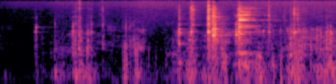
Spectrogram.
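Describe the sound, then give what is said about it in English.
An adjustable crescent wrench is handled, giving a busy run of small metallic clicks, ratchety ticks and rattles that grow slightly louder toward the end, with no talk. “I've got a wrench. I've got a, we call it a crescent wrench, but we call it adjustable wrench.”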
